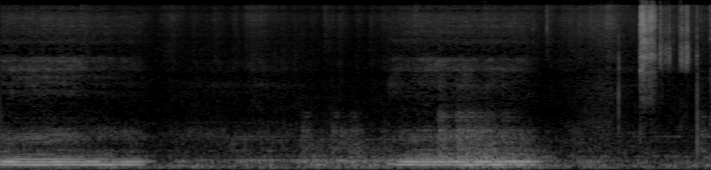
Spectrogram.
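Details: Snoring: loud, low rumbling snores on breathing in, two in nine seconds, with quieter breathing out between.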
